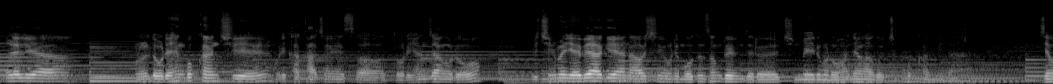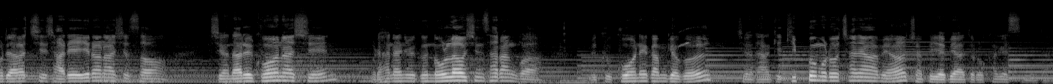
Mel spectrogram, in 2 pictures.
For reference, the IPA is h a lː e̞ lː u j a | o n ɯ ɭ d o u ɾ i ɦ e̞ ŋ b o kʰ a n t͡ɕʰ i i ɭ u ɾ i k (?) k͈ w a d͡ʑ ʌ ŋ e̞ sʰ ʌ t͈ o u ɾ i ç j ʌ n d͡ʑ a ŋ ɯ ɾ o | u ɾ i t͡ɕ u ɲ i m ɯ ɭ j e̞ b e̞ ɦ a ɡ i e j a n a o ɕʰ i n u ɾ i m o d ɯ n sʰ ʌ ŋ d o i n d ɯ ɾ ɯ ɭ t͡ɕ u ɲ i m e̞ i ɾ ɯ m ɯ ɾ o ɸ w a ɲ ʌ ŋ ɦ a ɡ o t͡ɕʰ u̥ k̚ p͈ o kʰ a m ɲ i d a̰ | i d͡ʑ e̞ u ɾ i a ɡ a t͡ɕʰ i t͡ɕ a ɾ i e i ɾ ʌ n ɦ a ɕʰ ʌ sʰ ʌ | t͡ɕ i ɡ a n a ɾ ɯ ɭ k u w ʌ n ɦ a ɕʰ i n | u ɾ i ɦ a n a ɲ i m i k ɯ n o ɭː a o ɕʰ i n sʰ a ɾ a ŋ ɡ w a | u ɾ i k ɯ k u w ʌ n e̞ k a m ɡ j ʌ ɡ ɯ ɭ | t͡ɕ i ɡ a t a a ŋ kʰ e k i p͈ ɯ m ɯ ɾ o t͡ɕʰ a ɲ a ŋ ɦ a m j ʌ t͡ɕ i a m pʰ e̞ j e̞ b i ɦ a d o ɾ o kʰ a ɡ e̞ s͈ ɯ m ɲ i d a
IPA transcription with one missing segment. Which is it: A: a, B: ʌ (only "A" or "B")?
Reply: A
